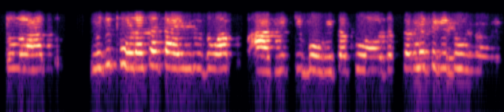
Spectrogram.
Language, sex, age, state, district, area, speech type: Hindi, female, 60+, Rajasthan, Jaipur, urban, conversation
